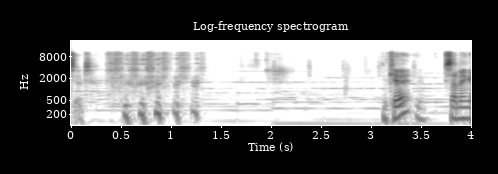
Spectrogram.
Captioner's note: laughs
